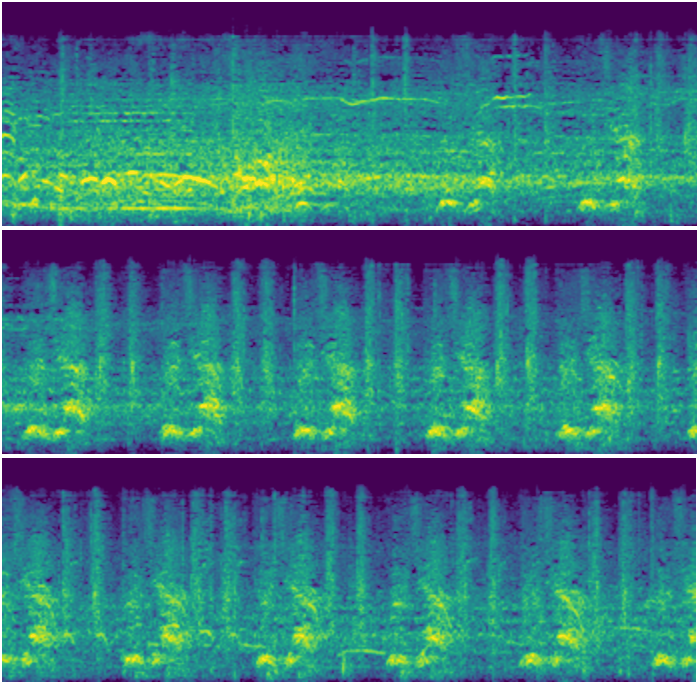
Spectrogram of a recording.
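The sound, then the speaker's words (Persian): Turkish national team fans chanting at a stadium match, a huge crowd roaring in a rhythmic chant with regular pulses, loud and continuous throughout. “حاکی از آن است که تشویق کشور ترکیه قبل از سوت شروع مسابقه آغاز شده و تا پایان بازی ادامه یافته است.”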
